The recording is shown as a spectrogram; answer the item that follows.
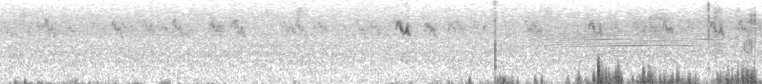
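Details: White stork: after a quiet start with distant small-bird chirps, a loud run of rapid low clattering knocks begins midway and continues to the end.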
